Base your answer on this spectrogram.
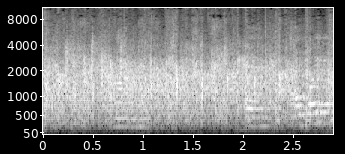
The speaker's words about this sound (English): If you have questions from the ESI front, yes, and he gets applause too.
